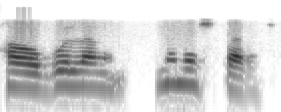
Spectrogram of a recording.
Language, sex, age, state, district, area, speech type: Marathi, female, 30-45, Maharashtra, Nagpur, urban, conversation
